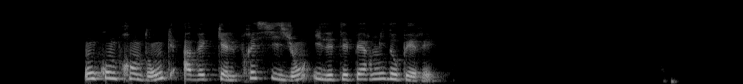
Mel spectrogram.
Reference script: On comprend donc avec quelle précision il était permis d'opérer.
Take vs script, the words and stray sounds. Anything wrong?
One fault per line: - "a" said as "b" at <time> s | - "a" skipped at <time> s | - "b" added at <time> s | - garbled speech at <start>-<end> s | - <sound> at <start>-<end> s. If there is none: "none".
none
